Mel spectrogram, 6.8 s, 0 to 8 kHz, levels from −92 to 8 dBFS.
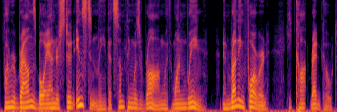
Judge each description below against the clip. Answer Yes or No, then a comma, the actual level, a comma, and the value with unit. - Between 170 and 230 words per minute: No, average, 160 wpm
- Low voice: Yes, low, 115 Hz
